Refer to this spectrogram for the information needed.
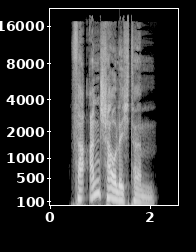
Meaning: strong dative masculine/neuter singular of veranschaulicht
- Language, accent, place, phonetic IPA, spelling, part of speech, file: German, Germany, Berlin, [fɛɐ̯ˈʔanʃaʊ̯lɪçtəm], veranschaulichtem, adjective, De-veranschaulichtem.ogg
